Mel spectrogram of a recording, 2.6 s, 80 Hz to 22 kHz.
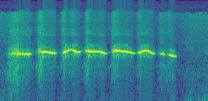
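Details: A Diederik cuckoo calling far away at sunrise on safari, 7 December 2016, near a reserve's far eastern boundary: a quick run of about seven clear, high, evenly spaced whistled notes, the last slurring downward, over a faint low rumble.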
